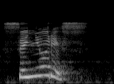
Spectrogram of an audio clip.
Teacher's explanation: Su sílaba tónica está en la penúltima sílaba ño y como termina en s, no lleva tilde.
